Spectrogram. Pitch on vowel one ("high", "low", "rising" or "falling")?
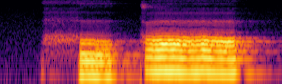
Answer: low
